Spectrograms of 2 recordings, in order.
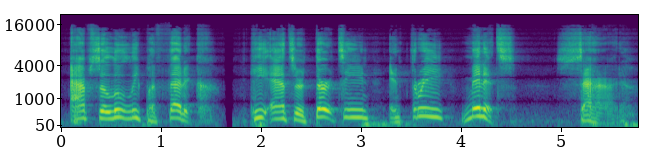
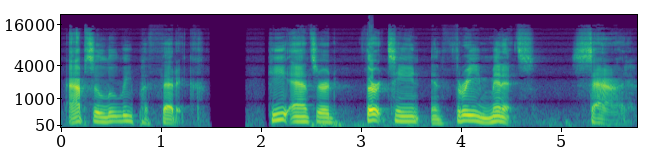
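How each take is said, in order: First: It is read in a scornful, contemptuous way. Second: It is read in a flat, neutral way.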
